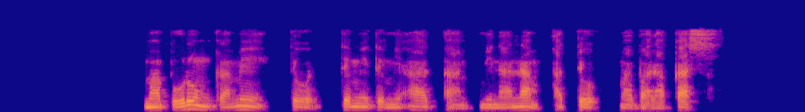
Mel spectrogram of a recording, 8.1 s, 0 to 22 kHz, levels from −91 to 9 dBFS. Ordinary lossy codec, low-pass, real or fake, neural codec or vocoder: Opus, 32 kbps; 7.2 kHz; real; none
